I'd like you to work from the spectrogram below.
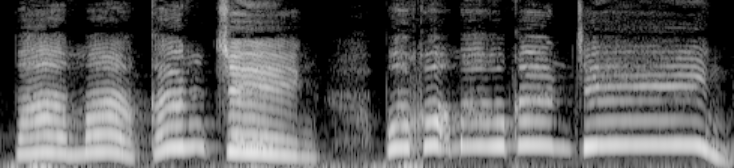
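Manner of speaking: put-on very high-pitched, drawn-out child's yell. Little Fiona tells her parents she must pee, yelling. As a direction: holler it like a toddler the whole village can hear. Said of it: "teriak-teriak, sampai sekampung denger semua".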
